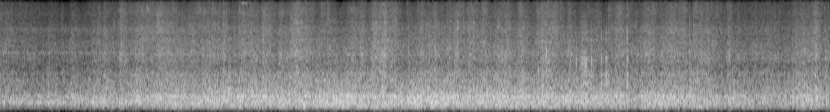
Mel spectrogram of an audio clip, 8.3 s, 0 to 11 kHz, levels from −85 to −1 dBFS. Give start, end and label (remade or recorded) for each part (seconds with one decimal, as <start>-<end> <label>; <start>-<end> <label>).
0.0-1.5 recorded; 1.5-2.0 remade; 2.0-8.3 recorded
